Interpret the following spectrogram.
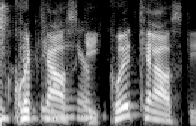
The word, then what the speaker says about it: Kwiatkowski: I wish I could pronounce Pete's last name. Can someone? Kwiatkowski.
